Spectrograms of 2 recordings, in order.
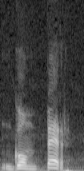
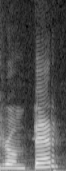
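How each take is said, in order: First: The word begins with a G sound. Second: The word begins with an R sound. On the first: The speaker calls it wrong. "el rotacismo, ... dicen gomper" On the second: The speaker calls it right. "en lugar de decir romper"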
